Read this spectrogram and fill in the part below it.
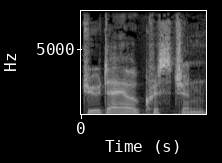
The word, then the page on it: judeo-christian: British English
